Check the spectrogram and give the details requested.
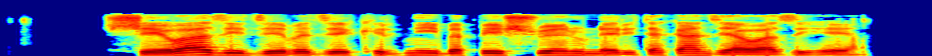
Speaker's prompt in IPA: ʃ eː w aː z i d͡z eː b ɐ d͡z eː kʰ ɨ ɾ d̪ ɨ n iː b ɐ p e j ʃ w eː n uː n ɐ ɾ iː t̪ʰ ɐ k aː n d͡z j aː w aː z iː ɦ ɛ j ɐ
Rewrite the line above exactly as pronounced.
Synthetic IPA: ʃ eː w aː z i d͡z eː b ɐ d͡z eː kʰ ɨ ɾ d̪ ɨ n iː b ɐ p e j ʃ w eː n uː n ɐ ɾ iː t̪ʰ ɐ k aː n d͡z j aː w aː z iː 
